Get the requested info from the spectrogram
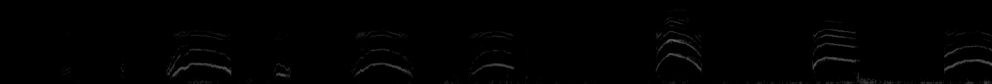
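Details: Mother cat Zlata hiding her newborn kitten behind the cat house after other cats show interest, afternoon; eight or so piercing, bowed meows spaced irregularly, some brief and thin, others full and harmonic-rich, over quiet background hiss.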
